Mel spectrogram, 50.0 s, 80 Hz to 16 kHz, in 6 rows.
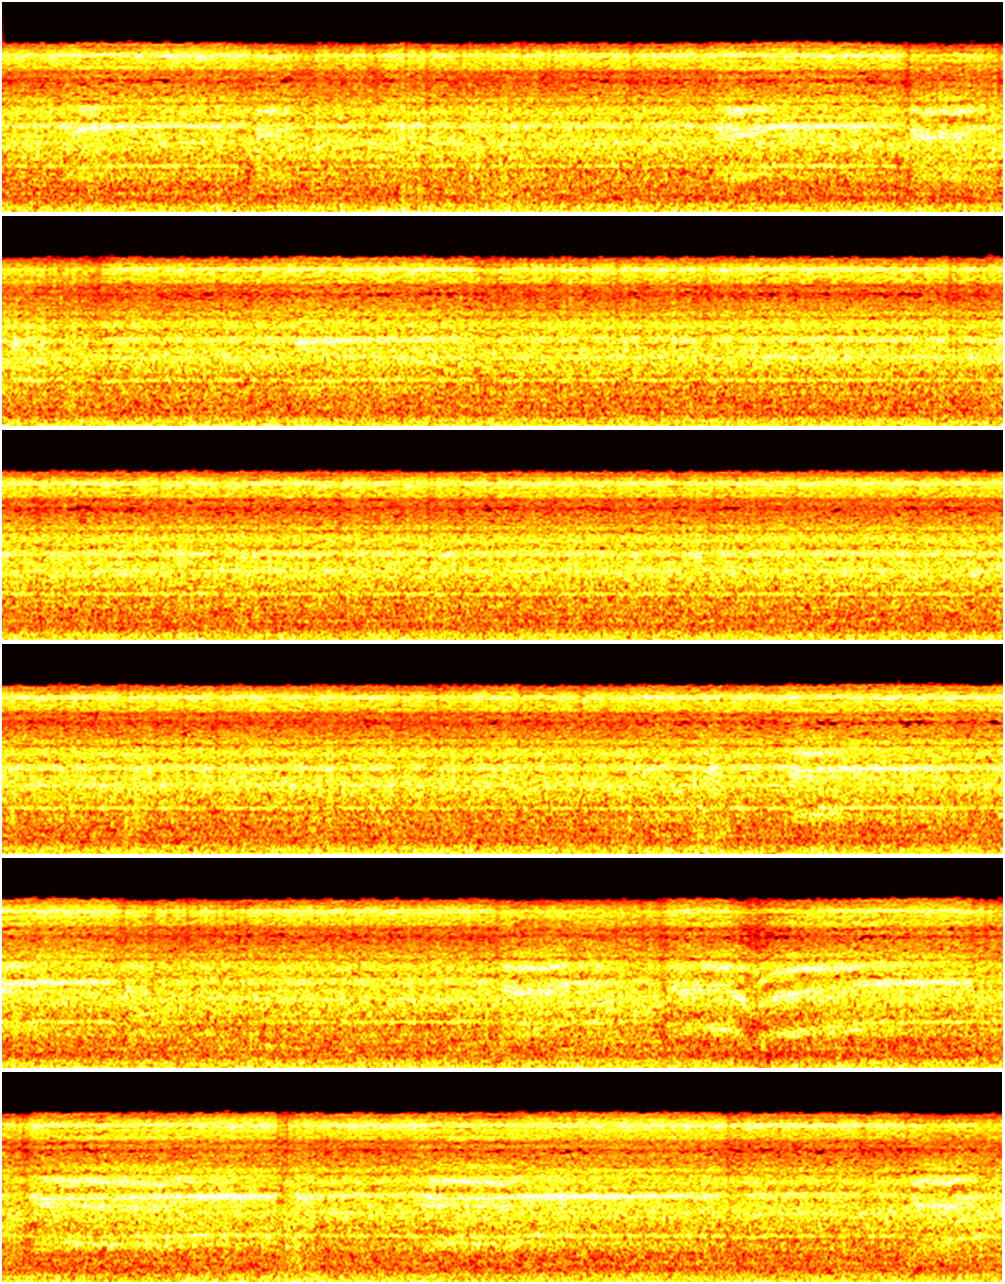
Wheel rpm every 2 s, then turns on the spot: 230, 230, 230, 230, 230, 230, 230, 240, 230, 230, 230, 230, 230, 240, 230, 230, 230, 230, 230, 210, 220, 220, 230, 230, 230.
none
